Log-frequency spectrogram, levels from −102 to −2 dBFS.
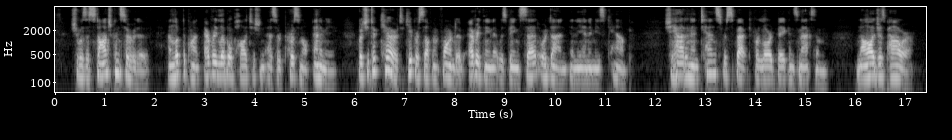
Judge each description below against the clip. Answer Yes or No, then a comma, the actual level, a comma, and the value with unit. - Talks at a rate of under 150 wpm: No, average, 160 wpm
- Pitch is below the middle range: No, medium, 145 Hz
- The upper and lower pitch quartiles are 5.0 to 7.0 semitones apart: Yes, wide, 5.5 semitones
